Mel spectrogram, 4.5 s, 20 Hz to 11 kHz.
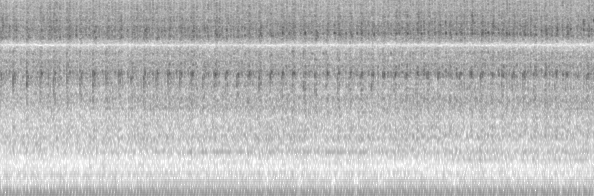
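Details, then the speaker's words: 1959 Mercedes 190c engine in final tuning, timing set at 38 degrees maximum total advance: a low, smooth idle with a faint, steady light click that was judged fine; a normal idle. "nice idle sounds good sounds good yeah got a little click click click let's see exactly yeah that's all right"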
